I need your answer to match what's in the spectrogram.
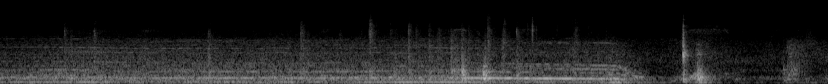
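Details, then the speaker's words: Wildwood 26TBSS travel trailer slide-out retracting with the bathroom and cabinet doors closed: an even motor drone with a light rolling grind for about six seconds, stopping at the end of travel. Normal slide-out operation. "you don't need to slide ripping those doors off so this comes in rather quickly"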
